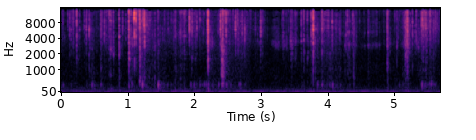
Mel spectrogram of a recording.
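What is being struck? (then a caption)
Bar of soap cut with a blade. A solid white soap bar has its surface scraped and chunks broken off with a blade. The result is a dense run of short, dry, bright crunching and crumbling scrapes with sharp crackly snaps. Each one stops instantly over a faint low hum.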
